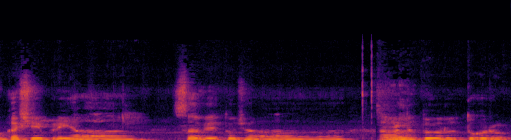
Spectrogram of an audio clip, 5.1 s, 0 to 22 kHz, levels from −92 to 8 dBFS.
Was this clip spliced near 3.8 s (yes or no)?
yes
